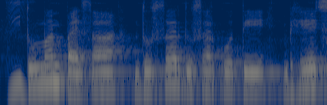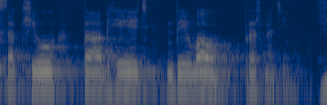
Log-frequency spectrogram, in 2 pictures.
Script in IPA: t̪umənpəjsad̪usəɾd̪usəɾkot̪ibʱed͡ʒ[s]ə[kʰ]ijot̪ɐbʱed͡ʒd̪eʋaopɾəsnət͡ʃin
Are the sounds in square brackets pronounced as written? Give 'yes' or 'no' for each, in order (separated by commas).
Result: yes, yes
